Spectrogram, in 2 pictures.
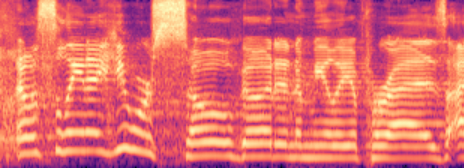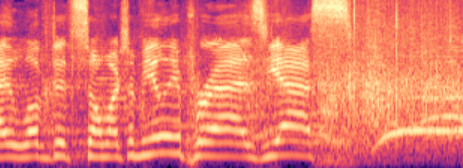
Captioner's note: applause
